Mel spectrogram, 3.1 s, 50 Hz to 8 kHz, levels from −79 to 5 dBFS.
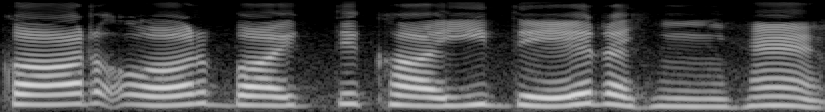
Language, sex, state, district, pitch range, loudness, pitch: Hindi, female, Madhya Pradesh, Katni, 230-260 Hz, -15 LUFS, 240 Hz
